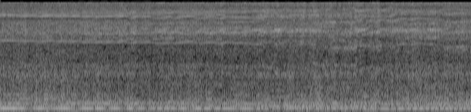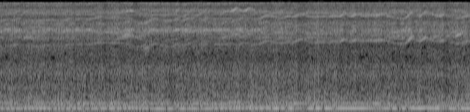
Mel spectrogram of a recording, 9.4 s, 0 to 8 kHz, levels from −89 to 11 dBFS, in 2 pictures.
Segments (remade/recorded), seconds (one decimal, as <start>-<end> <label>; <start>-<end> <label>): 0.0-2.6 recorded; 2.6-3.8 remade; 3.8-9.4 recorded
